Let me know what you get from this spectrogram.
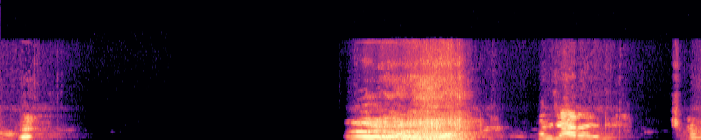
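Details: An Asiatic lion at Birsa Zoological Park, Ranchi, pacing along the wall then standing, gives a loud, rough roar lasting about a second, one of two roars, with crowd voices close by.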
